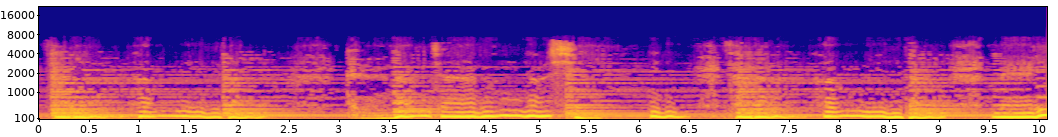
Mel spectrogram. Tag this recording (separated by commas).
Music, Male singing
